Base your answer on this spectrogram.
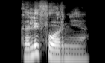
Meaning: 1. California (the most populous state of the United States) 2. California (a town in Pennsylvania, United States) 3. California (a town in Missouri, United States)
- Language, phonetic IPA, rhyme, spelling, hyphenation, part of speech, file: Russian, [kəlʲɪˈfornʲɪjə], -ornʲɪjə, Калифорния, Ка‧ли‧фор‧ния, proper noun, Ru-Калифорния.ogg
